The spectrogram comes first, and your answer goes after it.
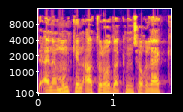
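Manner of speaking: plain reading voice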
